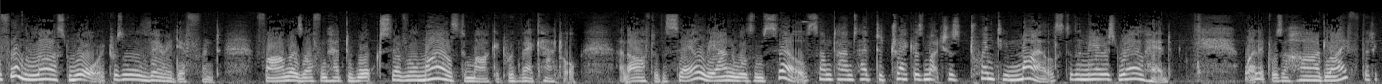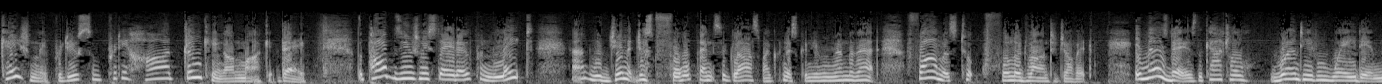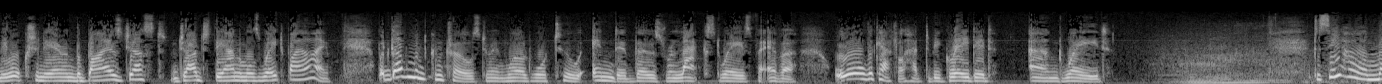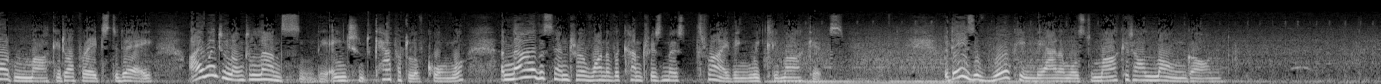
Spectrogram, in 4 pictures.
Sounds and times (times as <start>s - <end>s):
Speech: 0.0s - 11.8s, 12.4s - 38.8s, 40.7s - 49.9s, 50.8s - 53.8s.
